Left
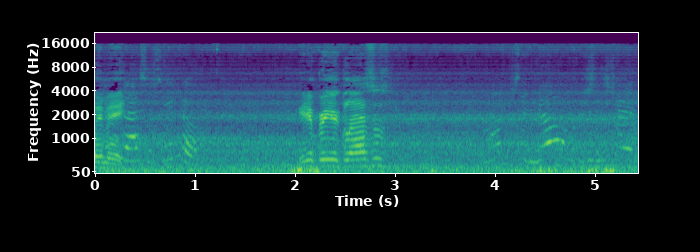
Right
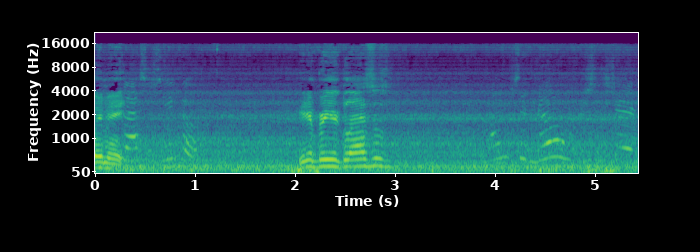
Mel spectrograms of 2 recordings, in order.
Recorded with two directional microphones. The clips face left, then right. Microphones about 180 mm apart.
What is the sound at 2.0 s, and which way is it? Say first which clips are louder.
Speech: right 9 dB; 40° right (ahead or behind).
